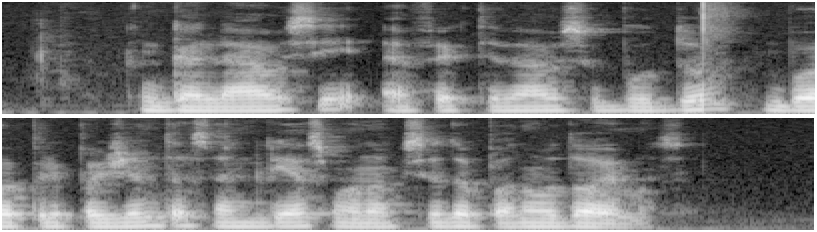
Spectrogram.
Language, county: Lithuanian, Kaunas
